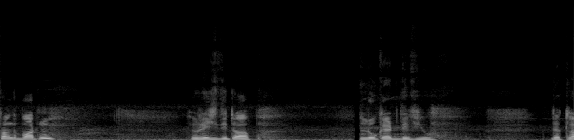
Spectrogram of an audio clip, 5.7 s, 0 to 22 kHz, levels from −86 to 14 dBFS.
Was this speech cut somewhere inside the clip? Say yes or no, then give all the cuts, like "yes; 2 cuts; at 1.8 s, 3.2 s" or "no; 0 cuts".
yes; 1 cut; at 3.5 s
